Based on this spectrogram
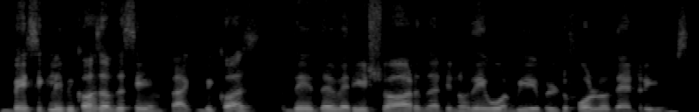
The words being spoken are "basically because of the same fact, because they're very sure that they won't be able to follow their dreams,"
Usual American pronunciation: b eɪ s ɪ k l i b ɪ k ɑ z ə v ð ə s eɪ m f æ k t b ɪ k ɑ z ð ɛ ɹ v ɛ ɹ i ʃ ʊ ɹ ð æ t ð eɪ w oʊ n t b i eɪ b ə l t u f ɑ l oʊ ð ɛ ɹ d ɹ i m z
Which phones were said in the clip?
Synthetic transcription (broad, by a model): b eɪ s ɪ k l i b ɪ k ɑ z ə v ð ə s eɪ m f æ k t b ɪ k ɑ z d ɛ ɹ v ɛ ɹ i ʃ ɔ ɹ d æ t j eɪ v oʊ n t b i eɪ b ə l t u f ɑ l oʊ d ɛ ɹ d ɹ i m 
